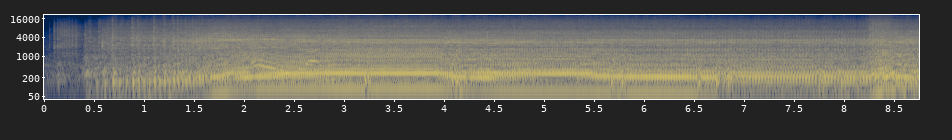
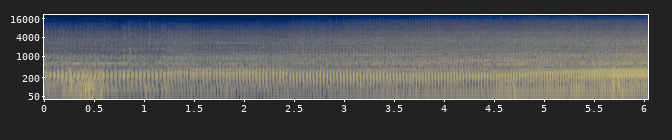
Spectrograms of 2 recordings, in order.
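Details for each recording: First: 1974 Kawasaki KS125 after decades sitting, partly clogged pilot jet suspected: idle screw turned way up, engine holds a steady screaming high speed with no drop to a slow tick; idle set far too high. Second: Small vintage motorcycle revived after decades sitting, riding around 40–45 mph in upper gears: crisp, even exhaust beat climbing smoothly with revs, no misfire or rattle; running healthy.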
